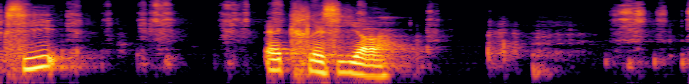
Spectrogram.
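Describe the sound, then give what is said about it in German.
Short, scratchy strokes of a word being written on a board come in a few brief bursts, with a man speaking a single word between them. “Äh, ich schreibe es einfach mit unserer Sprache.”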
